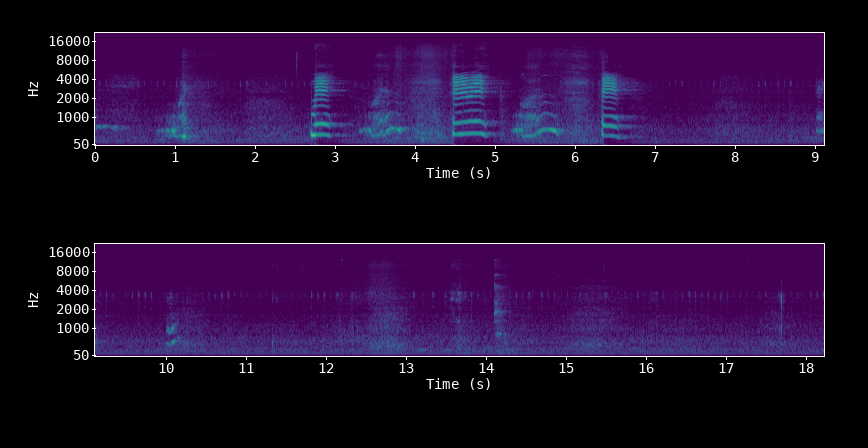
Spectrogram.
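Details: Indoor domestic cat vocalising at its owner during dishwasher emptying: a quick cluster of four short, bent meows in the first seven seconds, then only quiet room noise and faint clinks.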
